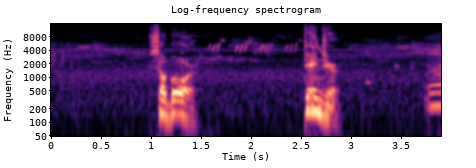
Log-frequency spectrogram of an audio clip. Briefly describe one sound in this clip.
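A man speaks in a low, urgent voice.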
